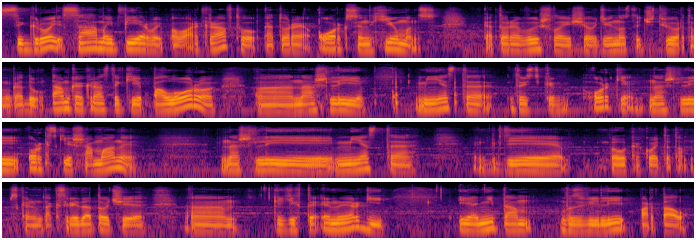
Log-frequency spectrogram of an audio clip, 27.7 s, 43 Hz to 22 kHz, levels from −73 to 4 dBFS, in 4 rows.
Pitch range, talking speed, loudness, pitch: 100-115 Hz, 105 wpm, -20 LUFS, 105 Hz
